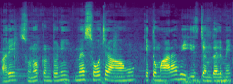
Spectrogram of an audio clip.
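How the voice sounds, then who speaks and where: Cartoon bird: narrator doing a kind young male sparrow, calm and slow, soft guitar under. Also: medium pitch, lightly acted. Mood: earnest.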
